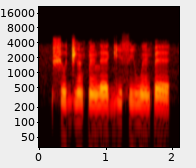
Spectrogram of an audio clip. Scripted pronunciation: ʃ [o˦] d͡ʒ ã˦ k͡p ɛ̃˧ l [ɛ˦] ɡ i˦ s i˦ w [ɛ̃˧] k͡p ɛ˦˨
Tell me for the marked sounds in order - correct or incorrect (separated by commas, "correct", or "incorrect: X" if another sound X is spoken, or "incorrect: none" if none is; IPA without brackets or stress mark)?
correct, correct, incorrect: ɛ̃˦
